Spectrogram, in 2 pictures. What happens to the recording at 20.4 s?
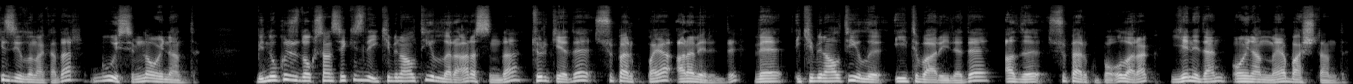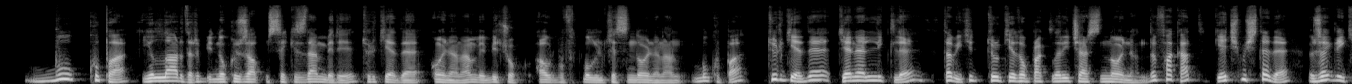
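At 20.4 s the speech continues cleanly, with no dropout, click, distortion or other fault at that point.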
